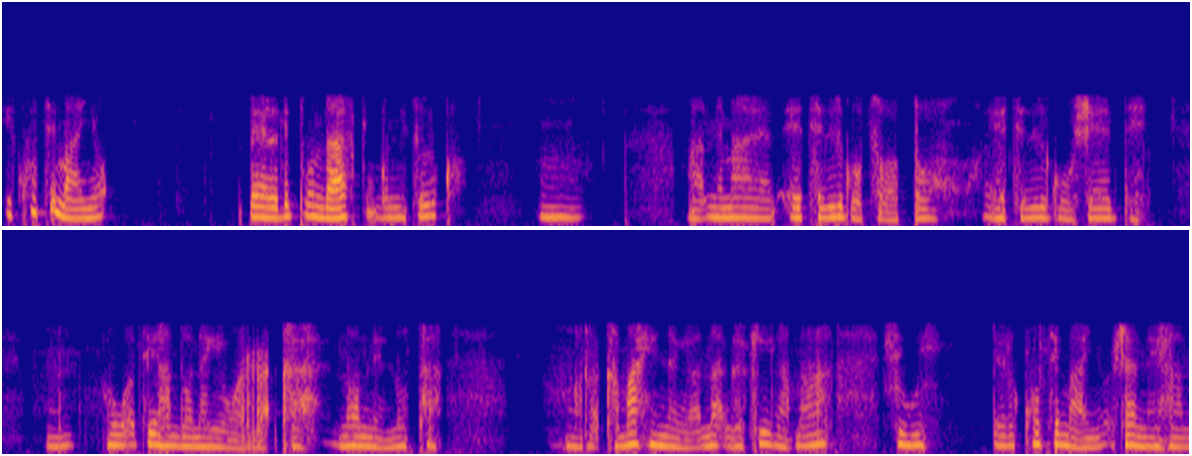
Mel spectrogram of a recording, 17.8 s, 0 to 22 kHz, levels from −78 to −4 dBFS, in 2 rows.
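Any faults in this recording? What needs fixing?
The whole clip carries GSM full-rate codec damage, and it's plainly audible from start to finish. That old phone codec models the vocal tract and excites it with a regular pulse train sampled coarsely, which is where the buzzy, gravelly edge on this speech comes from. Everything above 4 kHz is gone too, so it sounds dull and boxed-in. The roughness fits a 13 kbps full-rate stream. To prevent it, capture or route the audio over a wideband path rather than a GSM call leg.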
